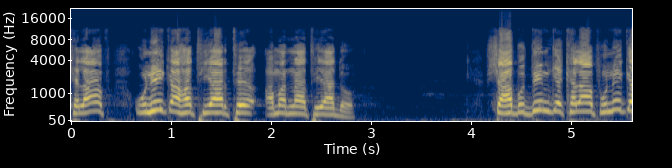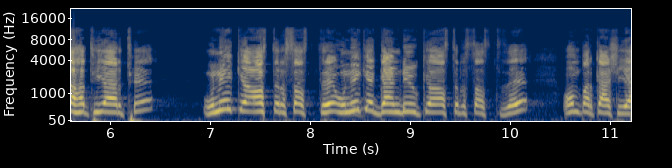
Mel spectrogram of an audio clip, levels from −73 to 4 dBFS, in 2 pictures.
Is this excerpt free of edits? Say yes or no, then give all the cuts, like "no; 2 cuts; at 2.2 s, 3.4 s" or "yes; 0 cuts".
yes; 0 cuts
